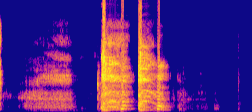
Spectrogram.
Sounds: Cough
